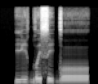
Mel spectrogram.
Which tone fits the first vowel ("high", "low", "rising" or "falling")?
high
